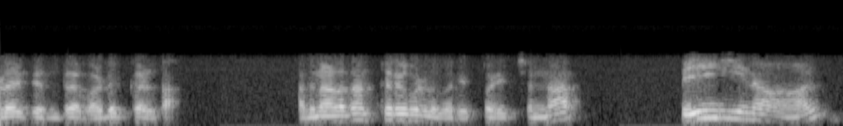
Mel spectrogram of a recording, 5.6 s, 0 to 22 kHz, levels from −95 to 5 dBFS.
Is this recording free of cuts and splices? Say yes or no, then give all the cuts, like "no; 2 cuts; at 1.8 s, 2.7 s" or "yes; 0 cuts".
yes; 0 cuts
